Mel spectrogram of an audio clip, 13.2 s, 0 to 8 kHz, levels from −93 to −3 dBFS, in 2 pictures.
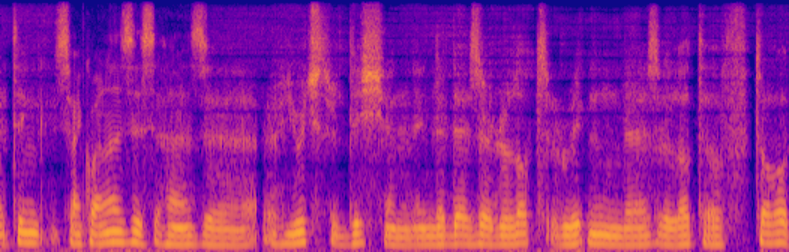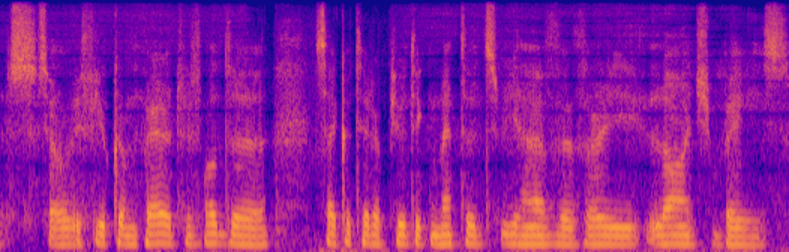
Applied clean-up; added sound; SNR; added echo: neural mask model Resemble Enhance denoiser.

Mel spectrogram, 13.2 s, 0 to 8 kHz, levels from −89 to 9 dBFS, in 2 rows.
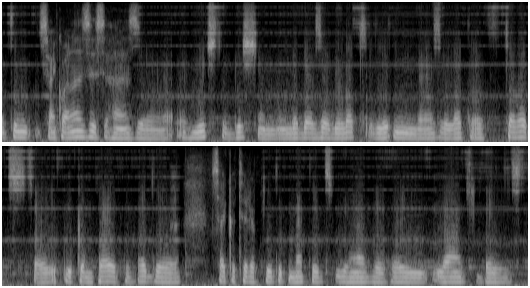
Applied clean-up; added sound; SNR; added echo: neural separator model SepFormer DNS4.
